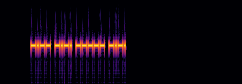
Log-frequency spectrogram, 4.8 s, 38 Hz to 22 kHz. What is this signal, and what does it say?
Morse code, heard as a keyed tone, about 40 wpm, 700 Hz. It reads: YC0C
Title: DXCC-100 Call Signs - 4 Characters - Repeated 2x - 40wpm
